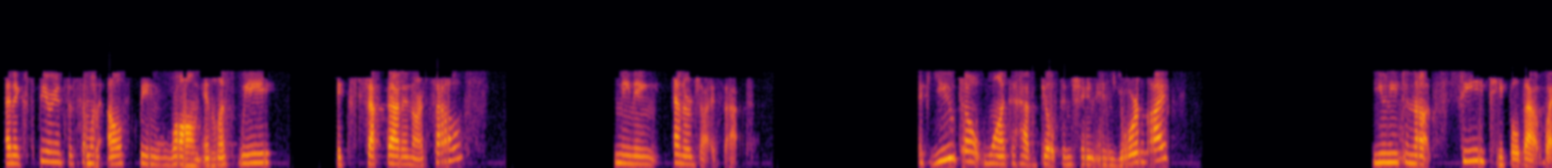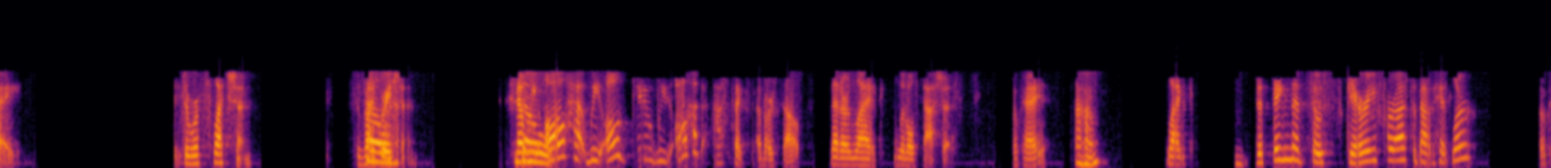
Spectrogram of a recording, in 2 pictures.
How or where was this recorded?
phone line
